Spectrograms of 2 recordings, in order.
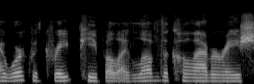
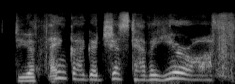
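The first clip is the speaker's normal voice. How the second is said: acted-out cry, called upward, pitched higher; 6 semitones higher than usual. Retelling a devastating moment in the bathroom, retelling own yell to god. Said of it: "I say yelled to God".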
